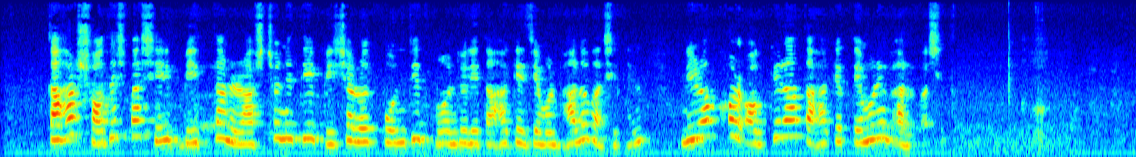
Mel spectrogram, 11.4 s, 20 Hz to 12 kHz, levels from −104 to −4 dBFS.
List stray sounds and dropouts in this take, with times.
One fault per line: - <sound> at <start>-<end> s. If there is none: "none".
- throat clearing at 10.1-10.5 s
